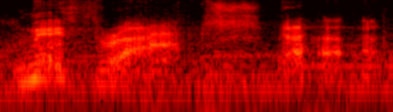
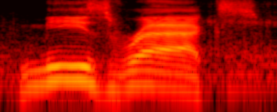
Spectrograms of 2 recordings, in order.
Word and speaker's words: Mithrax: Spider is better than Fallen, and no worse than your old man letting the Guardians call him Mithrax. Yes, some of them struggle to pronounce his name. Mizrax.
